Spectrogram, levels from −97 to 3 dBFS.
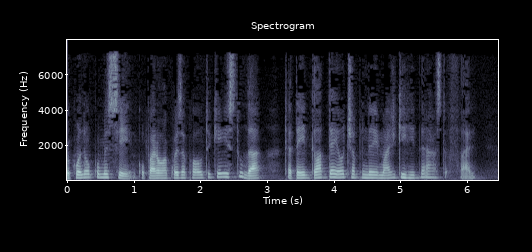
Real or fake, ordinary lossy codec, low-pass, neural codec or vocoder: fake; MP3, 32 kbps; 7.2 kHz; codec, 16 kHz, 0.5 kbps, FunCodec, trained on LibriTTS, 25 frames a second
